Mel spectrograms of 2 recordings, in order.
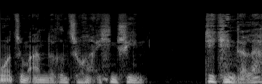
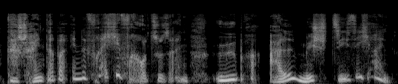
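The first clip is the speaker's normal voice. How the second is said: teasing creature; 14 semitones higher, 5 dB louder than usual. Acted. Sams teases teacher.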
